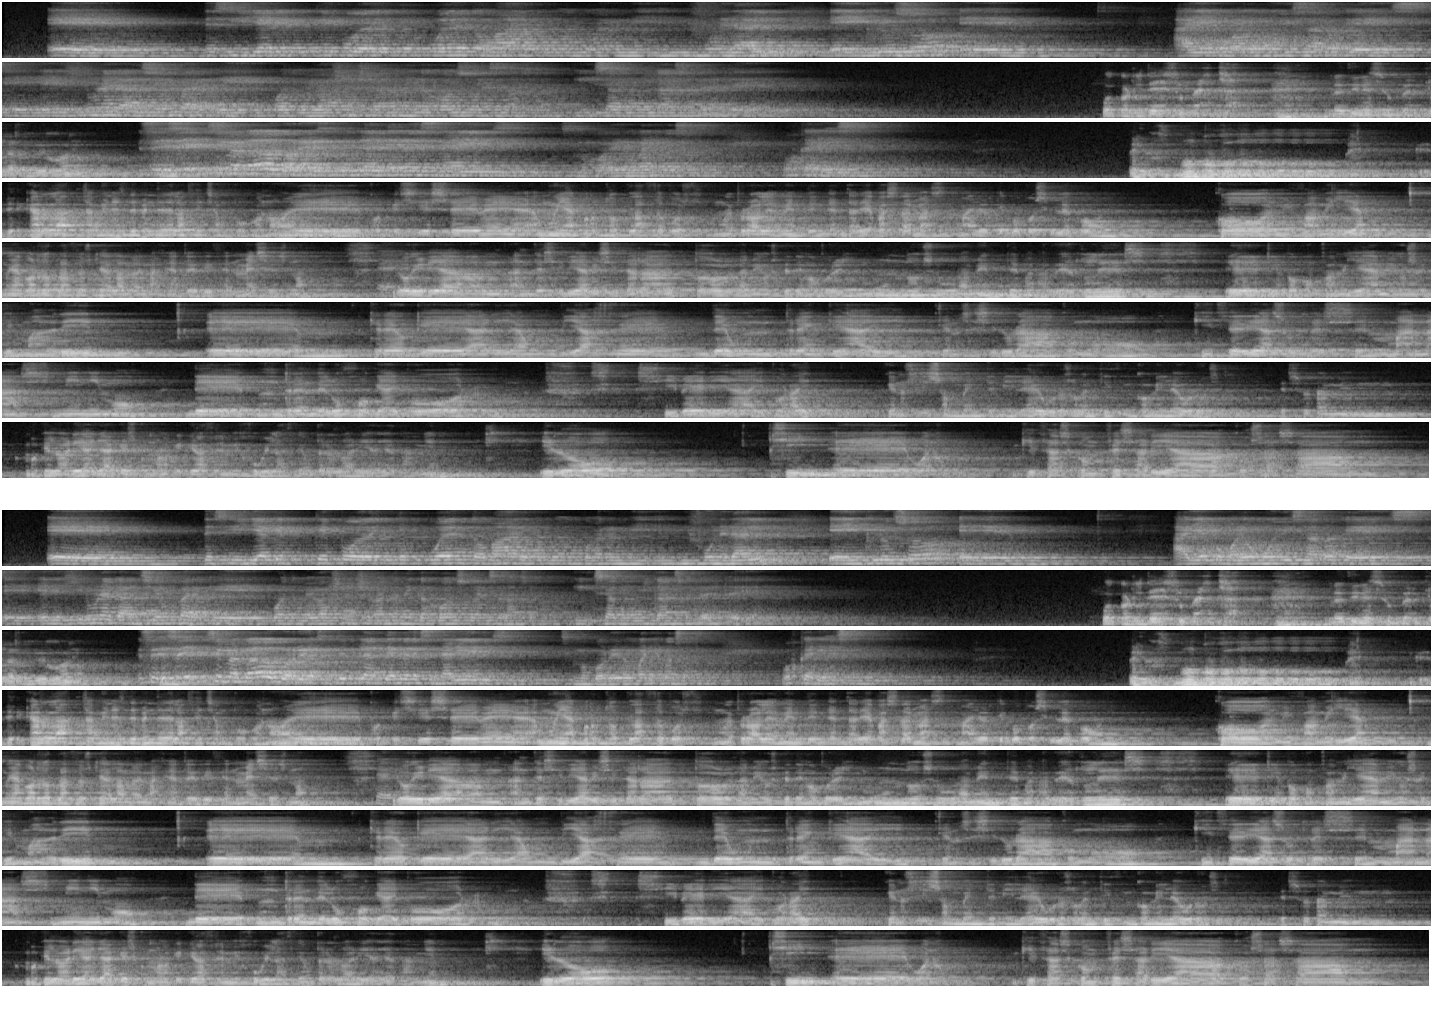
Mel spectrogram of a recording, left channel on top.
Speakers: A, on the right (about 80°); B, on the right (about 20°).
A: em, decidiría qué, qué, pod- qué pueden tomar o qué pueden comer en mi, en mi funeral, e incluso... em, haría como algo muy bizarro que es eh, elegir una canción para que cuando me vayan llevando en el cajón suene esa canción y sea como mi canción de despedida.
B: Pues, pues lo tienes súper claro, <laughs> lo tienes súper claro, que bueno.
A: Se-
B: joder.
A: se- Es, que se me acaba de ocurrir, o sea, estoy planteando el escenario y, y se me ocurrieron varias cosas. ¿Vos qué harías?
B: Eh, bu- bu- bu- bu- bu- bu- bu- bu- eh, de- Claro, la- también es, depende de la fecha un poco, ¿no? Eh, porque si es eh, me- muy a corto plazo, pues muy probablemente intentaría pasar el más, mayor tiempo posible con con mi familia. Muy a corto plazo estoy hablando, imagínate, dicen meses, ¿no?
A: Claro.
B: Luego iría, mm, antes iría a visitar a todos los amigos que tengo por el mundo, seguramente, para verles. Eh, tiempo con familia y amigos aquí en Madrid. Eh, creo que haría un viaje de un tren que hay, que no sé si dura como 15 días o tres semanas mínimo, de un tren de lujo que hay por mm, S- Siberia y por ahí, que no sé si son 20.000 euros o 25.000 euros. Eso también como que lo haría ya, que es como lo que quiero hacer en mi jubilación, pero lo haría ya también. Y luego,
A: Ok,
B: sí, eh, bueno, quizás confesaría cosas a mm,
